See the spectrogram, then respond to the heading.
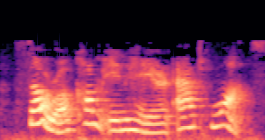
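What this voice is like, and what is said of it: Loud calling voice. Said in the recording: “he called in a loud voice”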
